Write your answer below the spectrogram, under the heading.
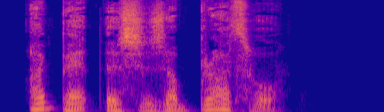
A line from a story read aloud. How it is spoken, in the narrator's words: she whispered to Gendry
